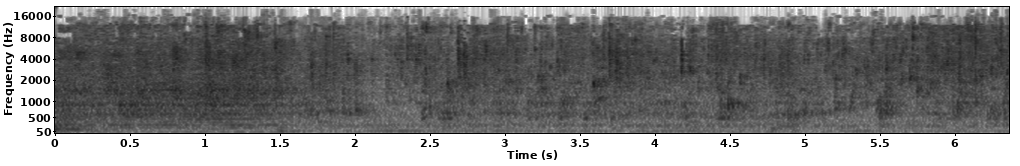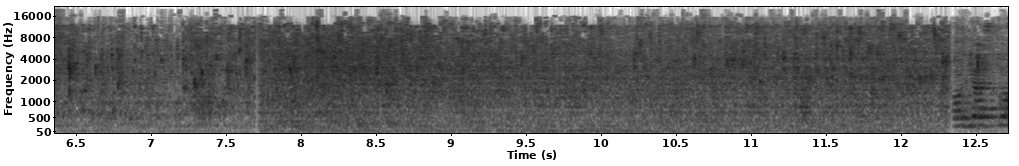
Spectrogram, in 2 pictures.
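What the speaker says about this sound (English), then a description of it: "I'm just going to go ahead and wash the rice until the water is clear." Rice is washed under running water from a tap until the water runs clear, giving a steady splashing, rushing stream close by with some sloshing. Quiet talk comes through beneath it.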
